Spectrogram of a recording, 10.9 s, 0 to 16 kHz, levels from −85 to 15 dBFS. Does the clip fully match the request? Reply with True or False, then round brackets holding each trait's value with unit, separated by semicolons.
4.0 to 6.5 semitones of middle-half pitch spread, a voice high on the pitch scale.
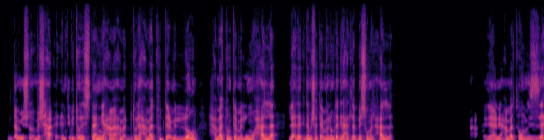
True (4.5 semitones; 195 Hz)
